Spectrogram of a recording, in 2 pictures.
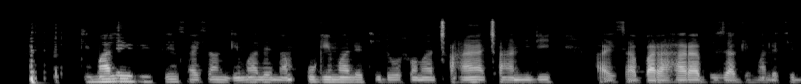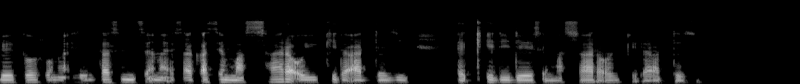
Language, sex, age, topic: Gamo, female, 18-24, government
